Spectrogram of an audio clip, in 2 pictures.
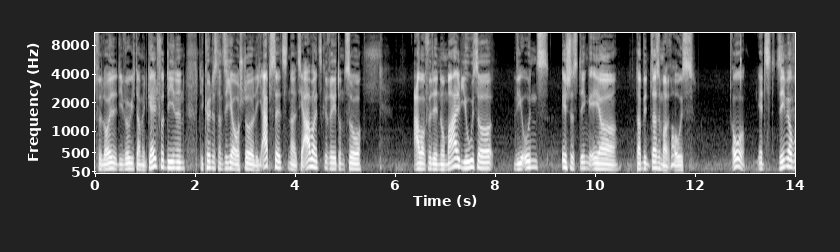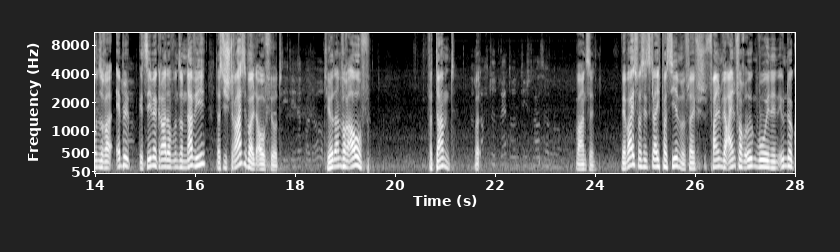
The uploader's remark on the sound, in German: Nebengeräusche on Tour - Die Roadtrip-Folge. Natürlich hat es uns auf der Fahrt schon in den Zungen gejuckt und wir haben spontan eine kleine Runde aufgenommen.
